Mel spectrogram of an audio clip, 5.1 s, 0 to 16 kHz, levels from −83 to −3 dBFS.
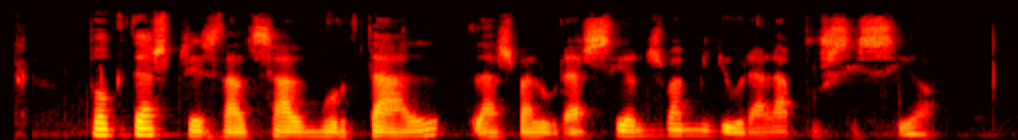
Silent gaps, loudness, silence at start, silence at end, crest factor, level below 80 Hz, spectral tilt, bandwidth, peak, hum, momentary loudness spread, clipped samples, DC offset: none; -33 LUFS; 0.1 s; 0.45 s; 22 dB; -80 dBFS; -3 dB/octave; 11.5 kHz; -12 dBFS; none; 8 LU; under 0.1%; under 0.1%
